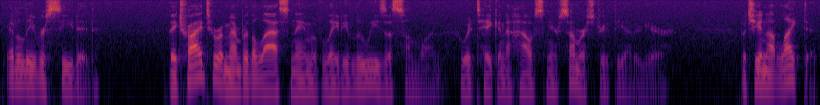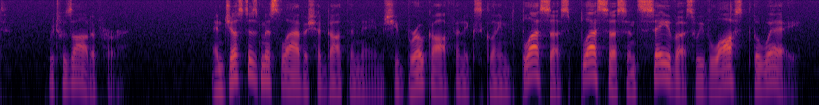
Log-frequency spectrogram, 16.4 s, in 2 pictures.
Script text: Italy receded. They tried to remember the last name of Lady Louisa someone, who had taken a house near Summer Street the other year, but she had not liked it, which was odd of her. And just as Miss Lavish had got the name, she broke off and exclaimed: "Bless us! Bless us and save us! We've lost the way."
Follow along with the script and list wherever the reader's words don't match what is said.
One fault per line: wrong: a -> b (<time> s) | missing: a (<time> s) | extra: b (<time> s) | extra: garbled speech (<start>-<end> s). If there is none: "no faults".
no faults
